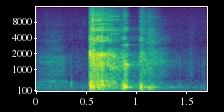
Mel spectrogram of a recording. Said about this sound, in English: Obviously, the cough's not entirely gone yet.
